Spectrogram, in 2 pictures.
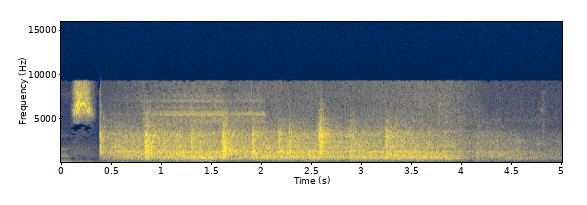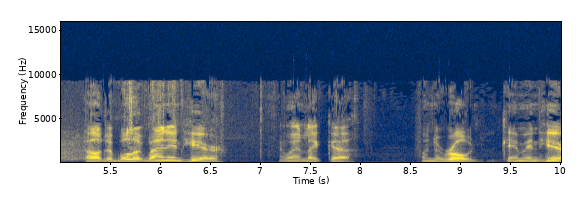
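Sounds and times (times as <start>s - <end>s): faint sharp cracks: 0.4s - 5.9s.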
